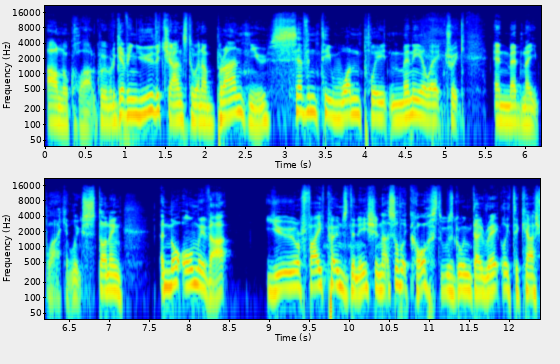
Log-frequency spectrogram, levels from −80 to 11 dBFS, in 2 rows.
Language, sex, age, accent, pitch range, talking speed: English, male, 20-39, British, 115-145 Hz, 190 wpm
